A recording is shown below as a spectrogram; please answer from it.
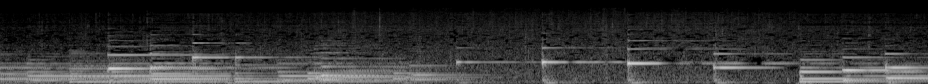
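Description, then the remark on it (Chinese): Light drizzling rain patters steadily beneath a soft, slow melody of sustained piano-like notes, with a few sharper tones standing out as the music moves along. No one speaks. “我在古都西安，每天晚上等你和我一起聆听下雨的声音。”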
